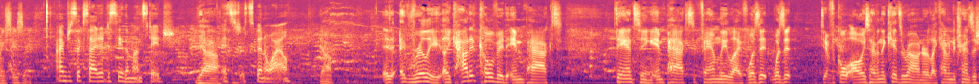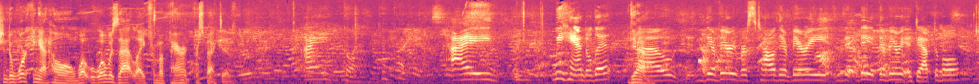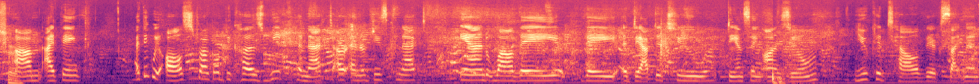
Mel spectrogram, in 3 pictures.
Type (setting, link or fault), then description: fault, background noise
